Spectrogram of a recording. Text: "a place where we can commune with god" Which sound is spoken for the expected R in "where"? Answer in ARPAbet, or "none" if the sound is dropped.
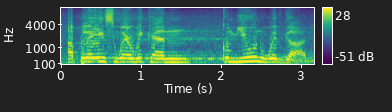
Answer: R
